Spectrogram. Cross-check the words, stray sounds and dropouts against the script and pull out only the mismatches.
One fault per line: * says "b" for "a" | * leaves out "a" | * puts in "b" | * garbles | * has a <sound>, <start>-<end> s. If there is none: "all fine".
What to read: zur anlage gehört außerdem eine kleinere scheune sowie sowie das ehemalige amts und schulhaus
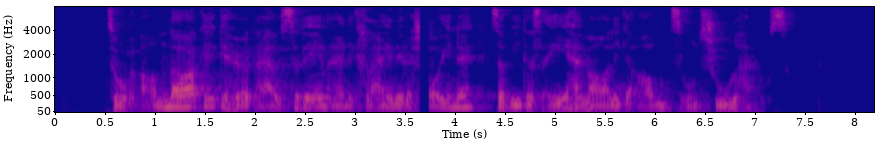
* has a dropout, 3.6-3.7 s
* leaves out "sowie"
